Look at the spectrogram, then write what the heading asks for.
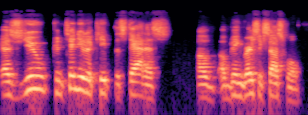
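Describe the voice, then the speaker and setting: A man's voice: mid-range voice, animated, moderate pace, a bit bright. A man in his sixties hosting an interview over a webcam, asking long, winding, chatty questions. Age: 60s. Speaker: show host. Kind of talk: casual interview. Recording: dull lo-fi sound.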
